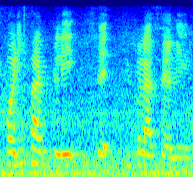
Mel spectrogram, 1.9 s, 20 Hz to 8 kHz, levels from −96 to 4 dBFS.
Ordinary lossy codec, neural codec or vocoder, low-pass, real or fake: none; none; 7.2 kHz; real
